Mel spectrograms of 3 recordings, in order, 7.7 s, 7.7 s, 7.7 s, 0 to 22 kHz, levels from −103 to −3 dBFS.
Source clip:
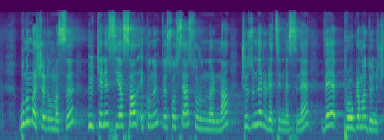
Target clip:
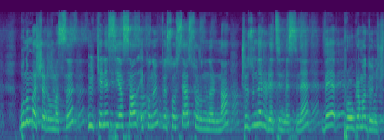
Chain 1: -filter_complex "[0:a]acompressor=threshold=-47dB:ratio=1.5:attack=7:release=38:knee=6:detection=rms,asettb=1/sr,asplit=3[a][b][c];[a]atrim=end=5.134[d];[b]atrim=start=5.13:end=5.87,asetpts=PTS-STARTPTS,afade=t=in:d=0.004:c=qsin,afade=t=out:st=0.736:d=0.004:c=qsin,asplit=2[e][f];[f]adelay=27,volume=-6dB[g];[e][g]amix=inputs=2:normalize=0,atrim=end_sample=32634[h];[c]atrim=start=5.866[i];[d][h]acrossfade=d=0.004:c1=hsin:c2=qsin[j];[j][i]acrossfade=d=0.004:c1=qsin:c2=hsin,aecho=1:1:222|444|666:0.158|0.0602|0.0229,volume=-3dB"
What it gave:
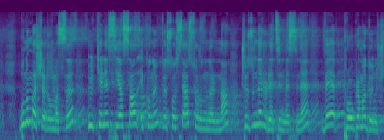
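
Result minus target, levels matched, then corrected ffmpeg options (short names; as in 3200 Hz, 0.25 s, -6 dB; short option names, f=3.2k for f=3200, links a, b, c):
compressor: peak gain reduction +3.5 dB
-filter_complex "[0:a]acompressor=threshold=-37dB:ratio=1.5:attack=7:release=38:knee=6:detection=rms,asettb=1/sr,asplit=3[a][b][c];[a]atrim=end=5.134[d];[b]atrim=start=5.13:end=5.87,asetpts=PTS-STARTPTS,afade=t=in:d=0.004:c=qsin,afade=t=out:st=0.736:d=0.004:c=qsin,asplit=2[e][f];[f]adelay=27,volume=-6dB[g];[e][g]amix=inputs=2:normalize=0,atrim=end_sample=32634[h];[c]atrim=start=5.866[i];[d][h]acrossfade=d=0.004:c1=hsin:c2=qsin[j];[j][i]acrossfade=d=0.004:c1=qsin:c2=hsin,aecho=1:1:222|444|666:0.158|0.0602|0.0229,volume=-3dB"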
